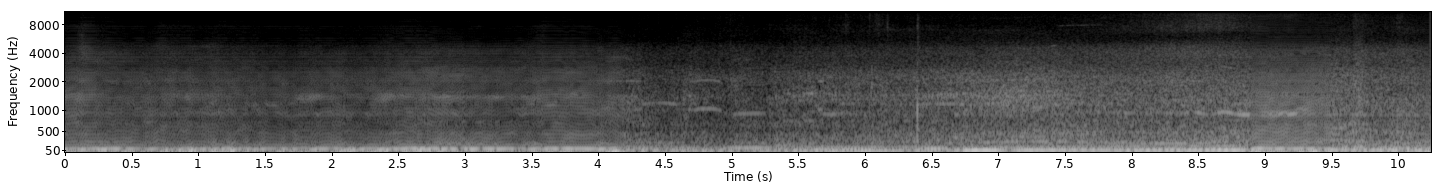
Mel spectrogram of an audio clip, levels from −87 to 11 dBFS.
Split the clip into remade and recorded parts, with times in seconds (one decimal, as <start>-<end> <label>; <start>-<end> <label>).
0.0-4.2 remade; 4.2-8.9 recorded; 8.9-9.5 remade; 9.5-10.2 recorded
